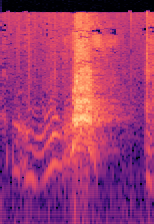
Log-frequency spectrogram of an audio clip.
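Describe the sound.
A puppy gives one short, sharp bark, loud and brief, in the middle of a mostly quiet moment.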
